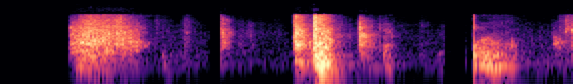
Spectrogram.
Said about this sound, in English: Let me just shut the door, my mate. Oh.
